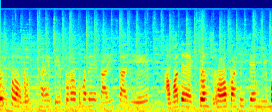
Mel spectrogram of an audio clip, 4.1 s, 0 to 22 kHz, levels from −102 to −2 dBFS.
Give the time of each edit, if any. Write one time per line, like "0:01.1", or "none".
none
